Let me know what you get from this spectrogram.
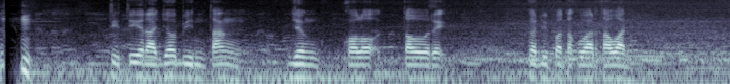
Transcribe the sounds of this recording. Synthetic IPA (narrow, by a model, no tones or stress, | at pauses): t̪it̪iɾad͡ʒɔbint̪aŋd͡ʒɨŋkɔlɔt̪auɾɛʔ | kərdipɔt̪ɔkəwart̪awan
